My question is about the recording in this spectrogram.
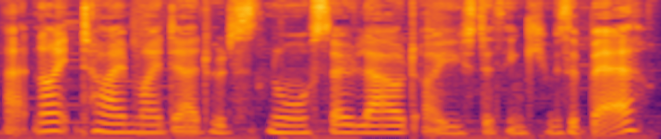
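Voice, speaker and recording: A young woman in her twenties tells her life story as scripted narration, with light joking asides along the way. Her voice sits low and carries a gravelly, creaky edge, with soft music faintly behind her. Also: fairly even intonation, fairly quick. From England. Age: 20s. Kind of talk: scripted narration over a drawing video.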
